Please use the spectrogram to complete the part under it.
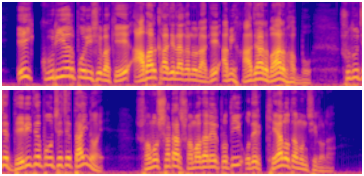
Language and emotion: Bengali, disgusted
